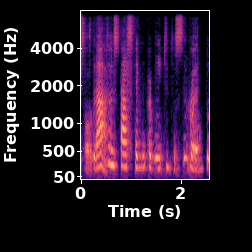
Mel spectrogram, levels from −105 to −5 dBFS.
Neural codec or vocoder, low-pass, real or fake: codec, 16 kHz, 0.5 kbps, FreqCodec, larger model; 7.2 kHz; fake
